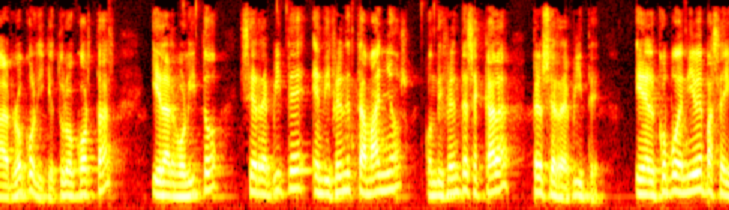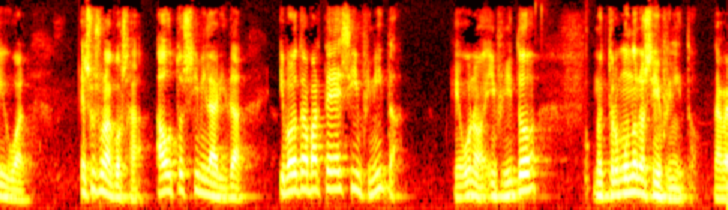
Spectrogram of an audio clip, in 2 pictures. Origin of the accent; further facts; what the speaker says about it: Molina de Segura, Region of Murcia, Spain; Yo soy de Molina Segura y aquí no ha nevado, no ha nevado.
